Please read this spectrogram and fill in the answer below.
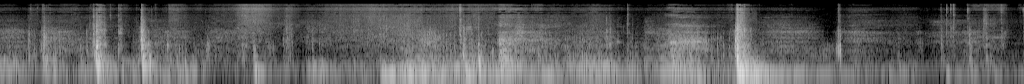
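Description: A Toyota pickup's door being opened with a couple of latch clicks, then rustling and thumps as a person climbs into the cab. The driver's door is shut with a solid thud about seven seconds in, the loudest sound.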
